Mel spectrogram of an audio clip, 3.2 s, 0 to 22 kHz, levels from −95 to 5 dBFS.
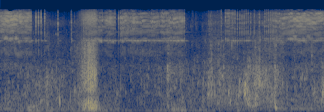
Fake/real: real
